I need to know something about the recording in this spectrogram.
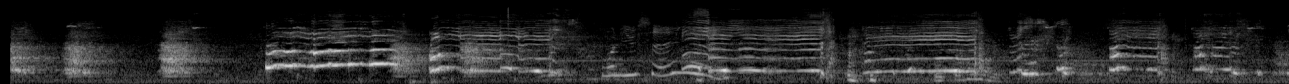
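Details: Siberian Husky dog indoors, protesting and not wanting a bath: drawn-out whining howls and yowls, rising and falling in pitch, some wavering, with short breaks between and human speech in the background.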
